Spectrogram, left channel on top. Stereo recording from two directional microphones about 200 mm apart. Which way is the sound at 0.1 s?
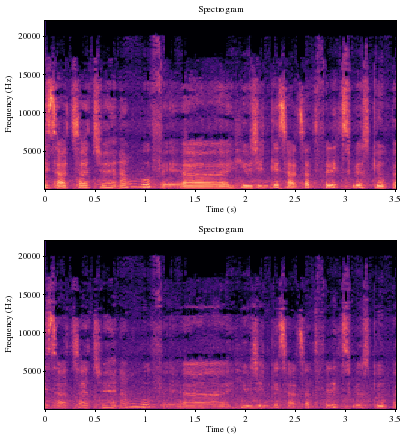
35° left (ahead or behind).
